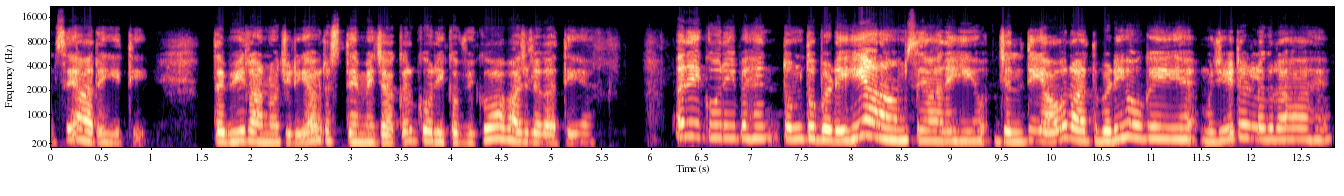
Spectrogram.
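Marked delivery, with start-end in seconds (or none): 6.2-12.8 higher, calling out uneasily; nervous sparrow. Acted. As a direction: hurry your friend along in the dark. Sparrow calls, scared at night. (ऊँची डरी हुई पुकार)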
